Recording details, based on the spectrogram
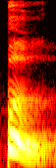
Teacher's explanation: in the production of pull the lips are brought together blocking the airstream the air pressure is built up and when the lips are separated there is an explosive explosive sound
